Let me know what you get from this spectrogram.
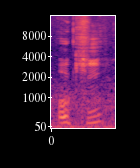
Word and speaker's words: Aukey: Donc la marque Oki, donc OK hein, pour les. On va le prononcer à la française, ça s'écrit A-U-K-E-Y.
